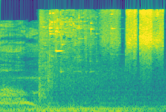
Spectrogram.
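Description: Lights burst throughout a house during a storm as the power goes out, and glass shatters in a loud, sudden crash, followed by sharp, bright tinkling breaks over a deep, steady rumble. A short, falling voice-like cry comes just before the crash.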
